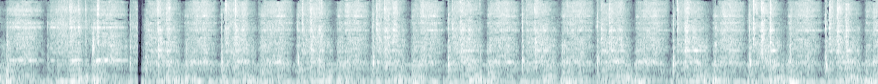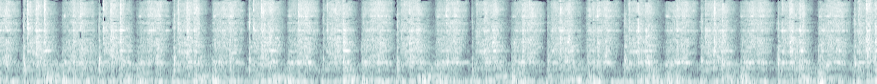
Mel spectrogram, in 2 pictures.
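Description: An electric motor hums steadily.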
